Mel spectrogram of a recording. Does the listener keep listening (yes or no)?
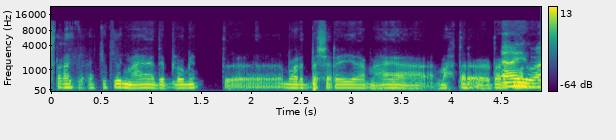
yes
